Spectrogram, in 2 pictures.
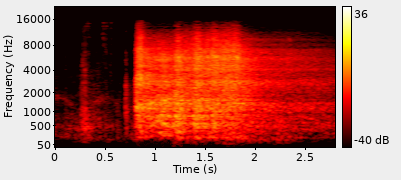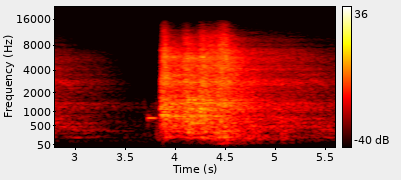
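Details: Chevrolet Impala, possibly 2011, towed in as a crank no start with the fuel pump suspected: two bursts of brisk, even cranking that fade without the engine ever catching. Crank, no start.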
